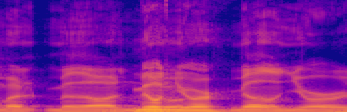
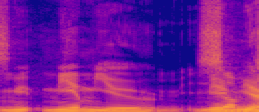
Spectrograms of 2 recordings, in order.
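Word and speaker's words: Mjölnir: Yeah, when Captain America picks up the hammer, whatever it's called, Mjolnir. Yes. Mjolnir. Some dude that comes to me, it's actually pronounced Mjolnir.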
